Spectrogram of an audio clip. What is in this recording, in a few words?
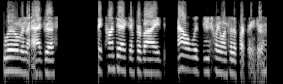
Sheriff, scanner audio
